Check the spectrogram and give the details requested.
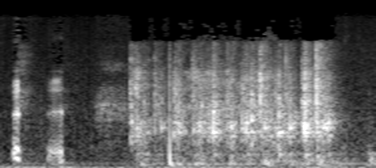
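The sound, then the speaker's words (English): Rapid clicking of keys on a computer keyboard as someone types a post, a dense run of crisp taps after a couple of brief sounds at the start. “I'm typing my post in right now.”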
